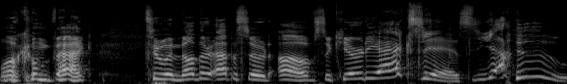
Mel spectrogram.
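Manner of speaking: too eager, overly excited, over-enthusiastic. Show host welcoming listeners back to another episode, over-enthusiastic. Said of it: "You're a little too over-enthused there".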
